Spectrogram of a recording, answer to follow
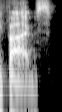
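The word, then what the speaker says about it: Phibes: Abominable Dr fees Dr I pronounced it fibes is it fibs or fibes I it's got to be fibes yep yeah I think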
